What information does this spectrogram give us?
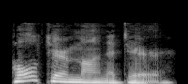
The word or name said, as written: Holter monitor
